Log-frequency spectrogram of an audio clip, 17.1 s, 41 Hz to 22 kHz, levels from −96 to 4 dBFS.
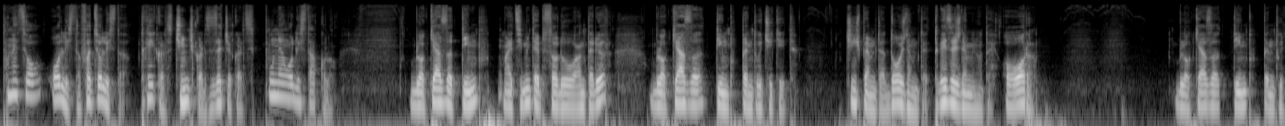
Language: Romanian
